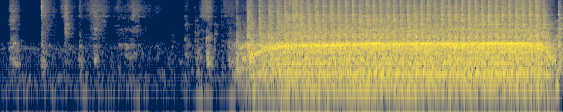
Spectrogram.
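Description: Sewing machine stitching shabby chic fabric onto receipt paper starts up after a few seconds of quiet handling noises, then runs as a loud, steady, continuous whir to the end.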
